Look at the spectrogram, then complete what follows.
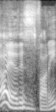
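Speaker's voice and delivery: plain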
